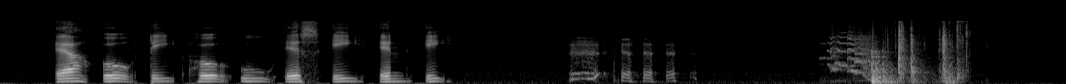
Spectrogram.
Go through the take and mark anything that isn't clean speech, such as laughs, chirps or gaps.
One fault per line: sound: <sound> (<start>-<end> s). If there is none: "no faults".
sound: laugh (5.7-7.0 s)
sound: squeak (8.2-9.7 s)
